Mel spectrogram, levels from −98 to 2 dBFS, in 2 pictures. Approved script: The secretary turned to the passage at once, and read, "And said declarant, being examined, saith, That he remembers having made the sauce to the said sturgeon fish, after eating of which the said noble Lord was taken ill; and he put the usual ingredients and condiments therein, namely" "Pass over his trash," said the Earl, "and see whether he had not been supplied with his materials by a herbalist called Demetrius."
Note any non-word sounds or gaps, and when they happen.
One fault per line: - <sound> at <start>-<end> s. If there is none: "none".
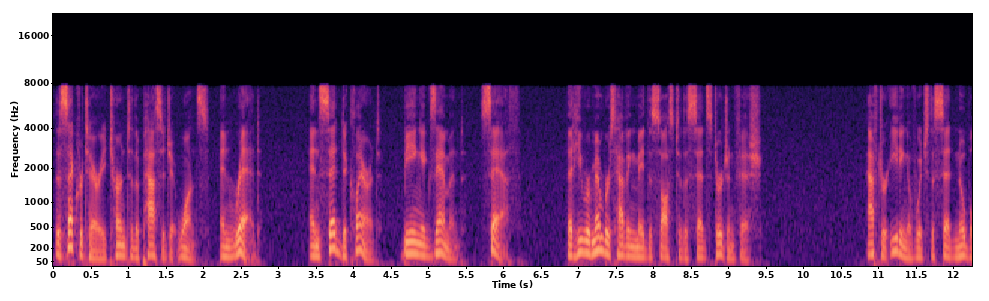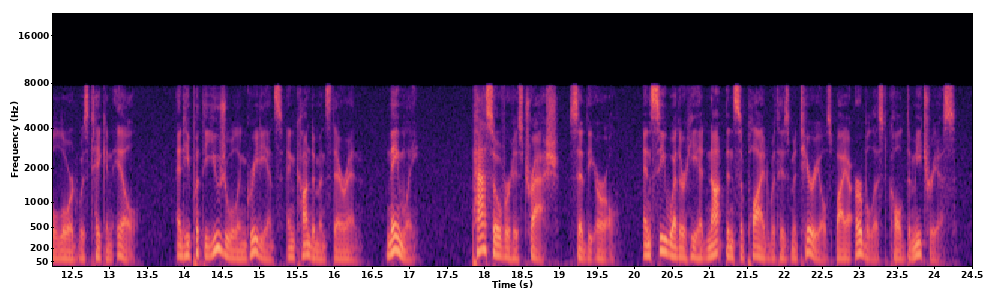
none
